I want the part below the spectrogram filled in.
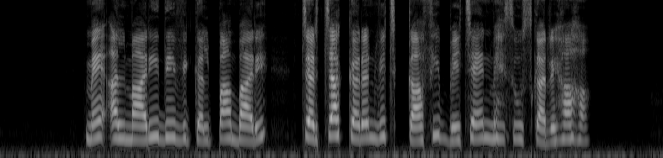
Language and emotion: Punjabi, fearful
